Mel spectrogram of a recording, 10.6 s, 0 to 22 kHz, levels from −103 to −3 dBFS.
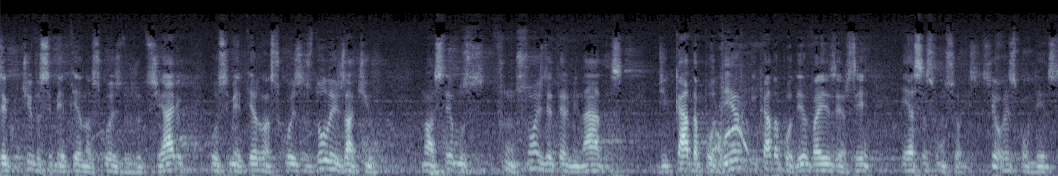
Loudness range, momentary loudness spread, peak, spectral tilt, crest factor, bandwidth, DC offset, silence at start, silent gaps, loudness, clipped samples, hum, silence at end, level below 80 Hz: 3 LU; 9 LU; -8 dBFS; -5 dB/octave; 24 dB; 15 kHz; under 0.1%; 0 s; none; -32 LUFS; under 0.1%; none; 0 s; -56 dBFS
